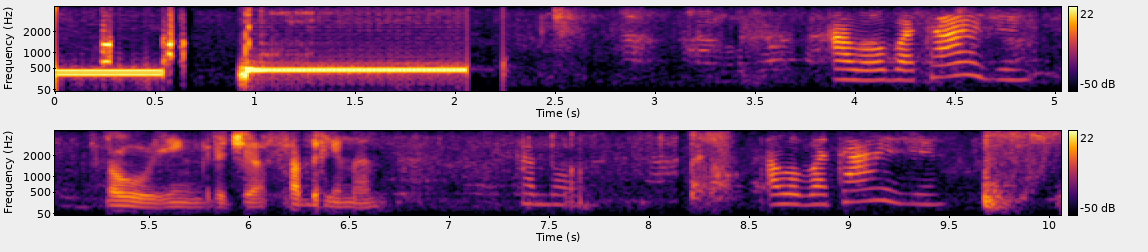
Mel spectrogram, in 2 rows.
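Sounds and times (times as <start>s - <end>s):
telephone call transfer tones: 0.0s - 2.1s
speech: 4.0s - 9.6s.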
